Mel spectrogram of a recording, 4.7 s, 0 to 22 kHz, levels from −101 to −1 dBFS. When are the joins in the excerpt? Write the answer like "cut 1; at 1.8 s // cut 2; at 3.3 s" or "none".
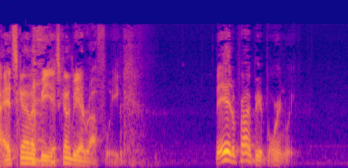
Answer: none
